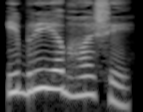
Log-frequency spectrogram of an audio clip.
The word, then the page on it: ಇಬ್ರೀಯಭಾಷೆ: ibrīyabhāṣe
